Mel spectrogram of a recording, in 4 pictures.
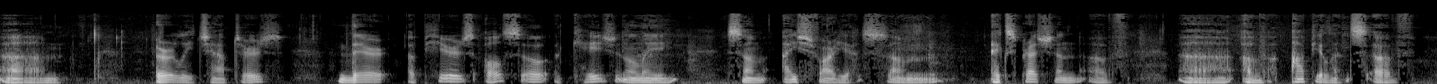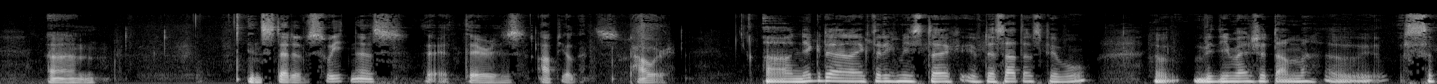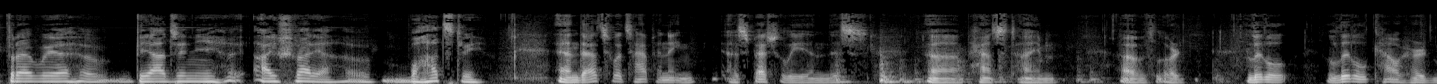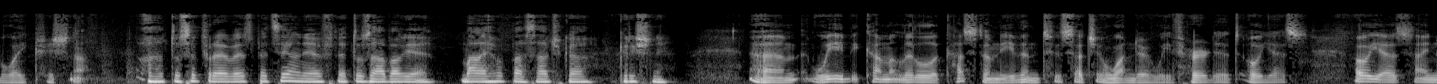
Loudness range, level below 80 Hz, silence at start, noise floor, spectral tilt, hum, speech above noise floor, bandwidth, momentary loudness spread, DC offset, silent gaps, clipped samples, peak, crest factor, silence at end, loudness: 4 LU; -46 dBFS; 0 s; -53 dBFS; -5 dB/octave; none; 33 dB; 11.5 kHz; 13 LU; under 0.1%; none; under 0.1%; 0 dBFS; 20 dB; 0 s; -21 LUFS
